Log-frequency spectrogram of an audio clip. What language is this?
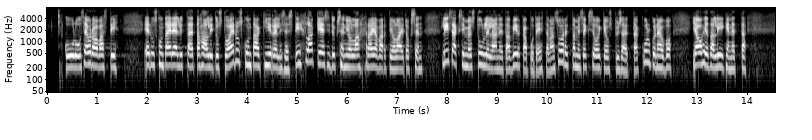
Finnish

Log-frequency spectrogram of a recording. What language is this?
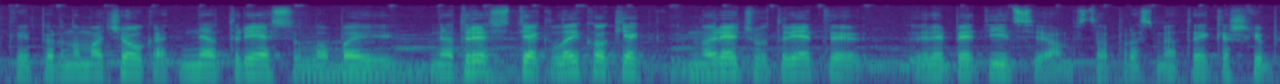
Lithuanian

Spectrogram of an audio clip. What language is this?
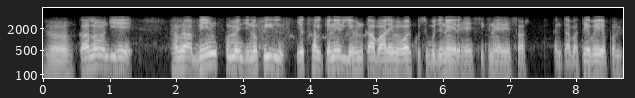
Maithili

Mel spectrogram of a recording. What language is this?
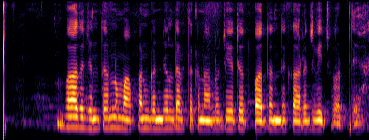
Punjabi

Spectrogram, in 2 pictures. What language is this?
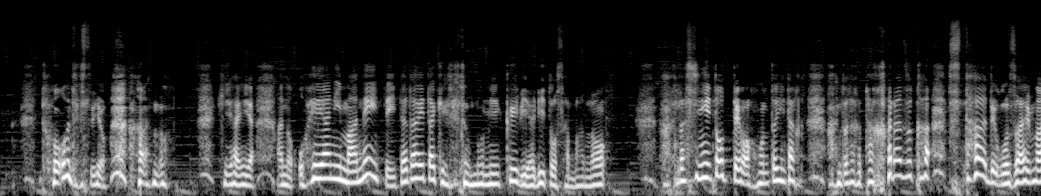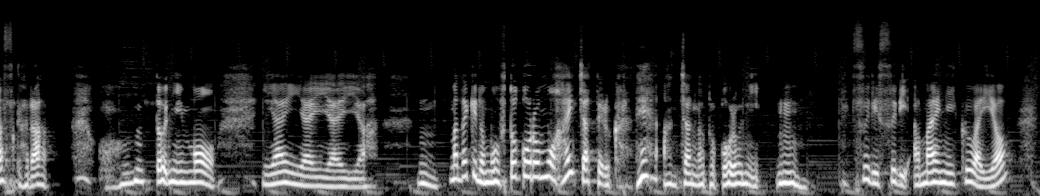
Japanese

